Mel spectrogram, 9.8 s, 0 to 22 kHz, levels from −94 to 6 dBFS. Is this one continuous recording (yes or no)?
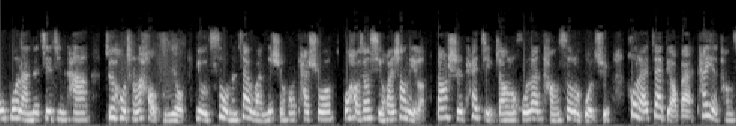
no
